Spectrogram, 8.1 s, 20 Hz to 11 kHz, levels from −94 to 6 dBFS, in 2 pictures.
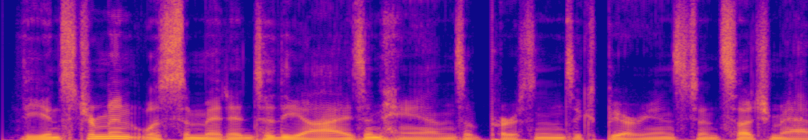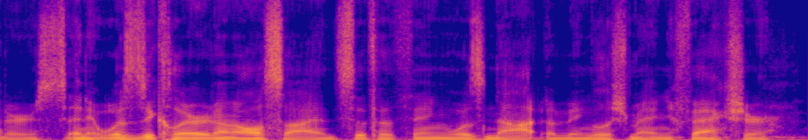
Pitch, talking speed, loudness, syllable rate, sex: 100 Hz, 225 wpm, -20 LUFS, 6.0 syllables/s, male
